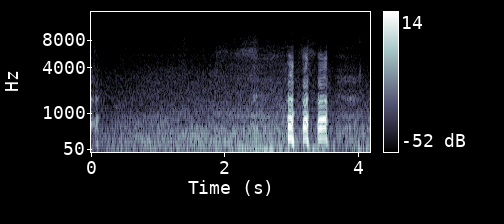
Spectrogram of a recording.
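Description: Steady, low rushing of moving river water and wind on the microphone, with a man's voice breaking in briefly for three quick syllables about three seconds in.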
